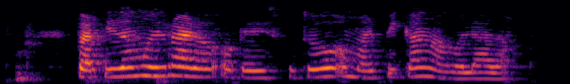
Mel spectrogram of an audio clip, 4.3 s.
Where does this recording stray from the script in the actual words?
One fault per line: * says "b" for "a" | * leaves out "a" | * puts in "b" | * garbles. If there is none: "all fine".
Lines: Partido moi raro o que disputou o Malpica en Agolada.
all fine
